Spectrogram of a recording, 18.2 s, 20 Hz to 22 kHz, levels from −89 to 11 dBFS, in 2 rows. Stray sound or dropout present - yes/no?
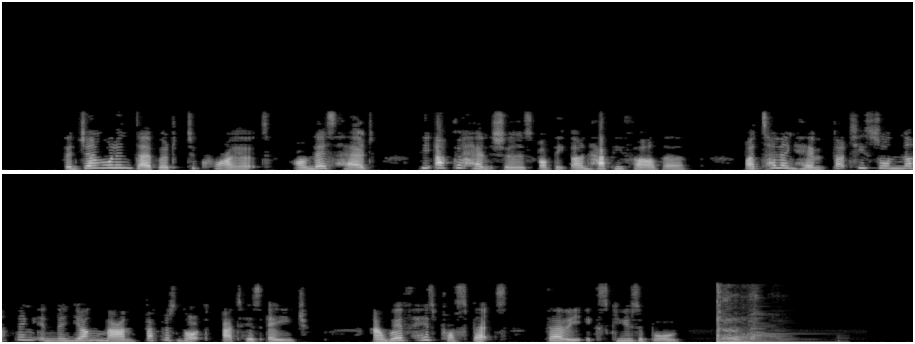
yes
